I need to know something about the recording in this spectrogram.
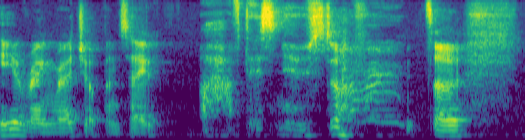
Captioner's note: laughs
